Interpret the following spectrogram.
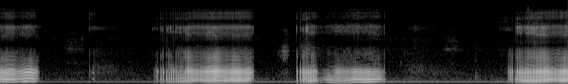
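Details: A 13-year-old Maltese dog sleeps deeply, with loud, drawn-out, buzzing snores on repeated breaths over a steady low room hum.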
